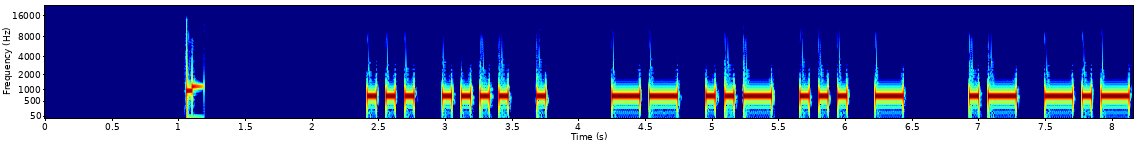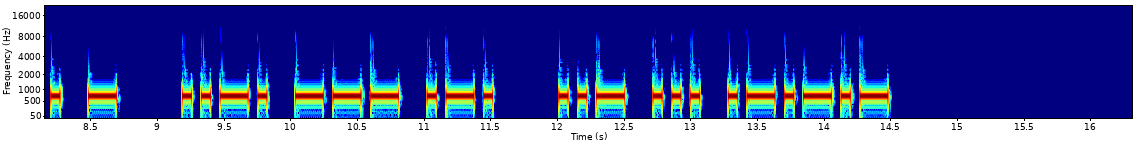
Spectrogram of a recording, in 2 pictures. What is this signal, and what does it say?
Morse code, heard as a keyed tone, about 17 wpm, 700 Hz. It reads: SHE MUST ACT FOR US.
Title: Sentences from Top 1000 Words - Review Part 1 - 17wpm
